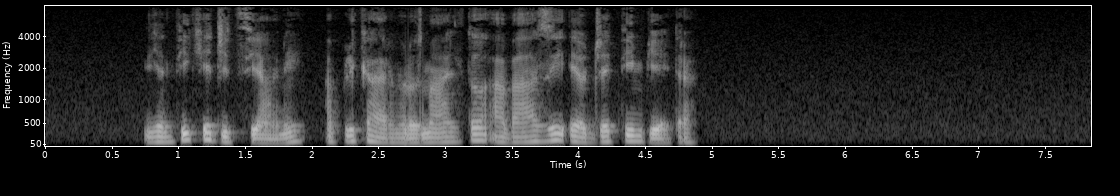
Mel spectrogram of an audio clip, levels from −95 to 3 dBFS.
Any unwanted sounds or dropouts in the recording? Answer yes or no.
no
